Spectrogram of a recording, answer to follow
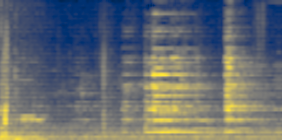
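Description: Construction-site machinery: a low rumble with a machine whine that sounds in two short spells, about a second in and again near the end.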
